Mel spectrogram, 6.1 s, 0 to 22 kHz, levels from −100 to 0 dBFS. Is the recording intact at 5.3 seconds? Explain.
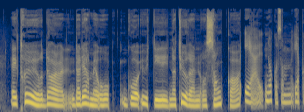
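No. From 4.80 to 6.09 s the speech runs hurried and roughly ten semitones high, a section at the wrong speed, likely played back 1.64 times too fast.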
